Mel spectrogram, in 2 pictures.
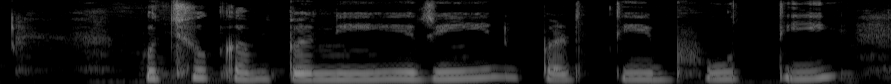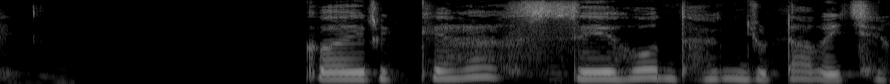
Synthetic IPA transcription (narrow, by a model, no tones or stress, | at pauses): kʊt͡ʃʰukəmpəniɾiːnpəɾt̪ibʱut̪i | kəɾkeseɦod̪ʱənd͡ʒʊʈaːʋɛt͡ʃʰɛ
